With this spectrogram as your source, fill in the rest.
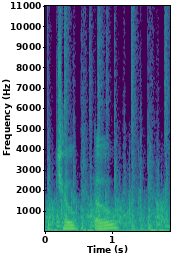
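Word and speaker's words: Chocobo: And I I'm sorry if I do say Chocoo incorrectly because it's supposed to be Cho Chobbo. I sorry I've always just pronounced it chocoo because in PS1 we didn't know how to say Chocoo.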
